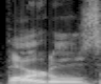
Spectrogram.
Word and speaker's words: Bartles: and I'm sorry, but it's Crystal Bartles. That is what the Bartles is what the internet told me. That is how it's pronounced, and if you.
